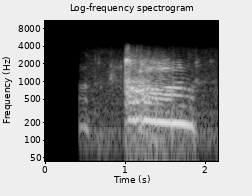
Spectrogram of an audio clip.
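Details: Pet puppy making weird noises as if trying to talk: after faint low murmurs, one drawn-out, steady, tonal whining moan lasting almost a second, rich in harmonics, indoors.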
